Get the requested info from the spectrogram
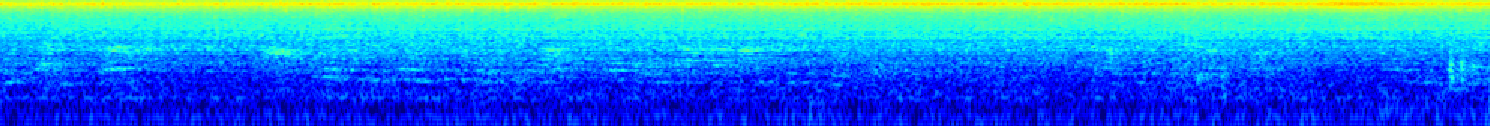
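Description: A spice paste of onion, ginger and garlic with ground spices sizzling steadily in oil in a non-stick pan, with a metal spatula stirring it now and then. The paste is being fried down until it is well cooked.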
